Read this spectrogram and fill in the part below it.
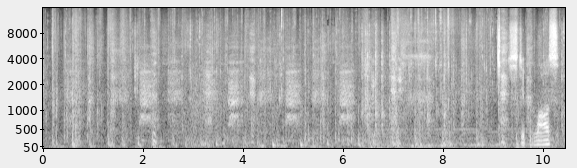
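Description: Footsteps run quickly over dry grass.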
